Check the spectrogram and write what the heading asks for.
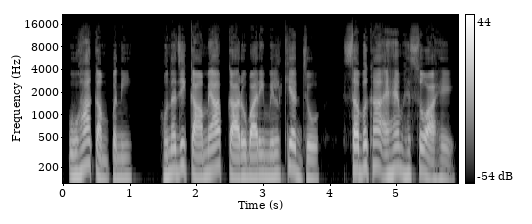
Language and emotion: Sindhi, neutral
